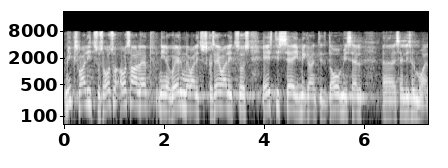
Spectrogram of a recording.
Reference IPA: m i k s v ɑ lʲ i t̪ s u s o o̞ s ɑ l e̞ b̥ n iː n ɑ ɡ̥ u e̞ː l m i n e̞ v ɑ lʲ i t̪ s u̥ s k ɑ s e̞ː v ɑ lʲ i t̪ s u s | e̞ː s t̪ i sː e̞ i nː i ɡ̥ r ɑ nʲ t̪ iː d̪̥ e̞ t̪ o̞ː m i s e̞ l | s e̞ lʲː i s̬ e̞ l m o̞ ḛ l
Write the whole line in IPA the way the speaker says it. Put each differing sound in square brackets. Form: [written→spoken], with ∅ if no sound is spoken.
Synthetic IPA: m i k s v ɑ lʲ i t̪ s u s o o̞ s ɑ l e̞ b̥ n iː n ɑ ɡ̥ u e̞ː l m i n e̞ v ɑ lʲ i t̪ s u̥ s k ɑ s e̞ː v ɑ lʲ i t̪ s u s | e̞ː s t̪ i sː e̞ i [nː→mː] i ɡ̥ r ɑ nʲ t̪ [iː→i] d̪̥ e̞ t̪ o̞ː m i s e̞ l | s e̞ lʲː i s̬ e̞ l m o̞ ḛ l

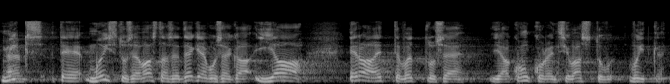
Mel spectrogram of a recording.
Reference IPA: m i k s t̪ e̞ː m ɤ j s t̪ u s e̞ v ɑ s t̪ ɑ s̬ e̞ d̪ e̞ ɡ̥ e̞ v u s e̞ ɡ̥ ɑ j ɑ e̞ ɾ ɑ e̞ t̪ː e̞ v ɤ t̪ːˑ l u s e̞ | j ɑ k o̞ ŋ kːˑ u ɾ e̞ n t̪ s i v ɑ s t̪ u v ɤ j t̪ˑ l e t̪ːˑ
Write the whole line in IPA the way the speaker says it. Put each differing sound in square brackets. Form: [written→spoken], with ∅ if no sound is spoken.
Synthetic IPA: m i k s t̪ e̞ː m ɤ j s t̪ u s e̞ v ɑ s t̪ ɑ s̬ e̞ [d̪→t̪] e̞ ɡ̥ e̞ v u s e̞ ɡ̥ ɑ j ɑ e̞ ɾ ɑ e̞ t̪ː e̞ v ɤ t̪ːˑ l u s e̞ | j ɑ k o̞ ŋ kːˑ u ɾ e̞ n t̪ s i v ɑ s t̪ u v ɤ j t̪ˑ l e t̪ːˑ

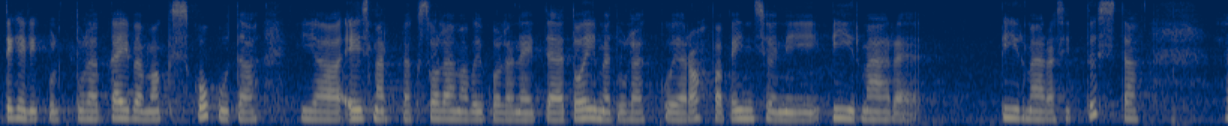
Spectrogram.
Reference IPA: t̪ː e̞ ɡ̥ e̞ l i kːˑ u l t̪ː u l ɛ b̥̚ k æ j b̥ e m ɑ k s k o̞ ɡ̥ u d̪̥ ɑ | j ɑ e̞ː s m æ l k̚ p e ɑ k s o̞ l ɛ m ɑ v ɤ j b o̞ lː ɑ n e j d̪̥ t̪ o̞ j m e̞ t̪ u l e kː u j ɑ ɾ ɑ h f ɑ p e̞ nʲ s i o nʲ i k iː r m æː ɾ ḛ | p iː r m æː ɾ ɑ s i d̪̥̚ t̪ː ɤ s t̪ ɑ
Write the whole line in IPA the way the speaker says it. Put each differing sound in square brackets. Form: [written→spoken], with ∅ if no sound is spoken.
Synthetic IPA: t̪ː e̞ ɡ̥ e̞ l i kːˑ u l t̪ː u l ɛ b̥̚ k æ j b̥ e m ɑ k s k o̞ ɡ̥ u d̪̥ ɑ | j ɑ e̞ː s m æ [l→r] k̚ p e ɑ k s o̞ l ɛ m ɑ v ɤ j b o̞ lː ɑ n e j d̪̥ t̪ o̞ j m e̞ t̪ u l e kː u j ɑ ɾ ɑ h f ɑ p e̞ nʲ s i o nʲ i [k→p] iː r m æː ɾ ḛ | p iː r m æː ɾ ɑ s i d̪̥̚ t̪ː ɤ s t̪ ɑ

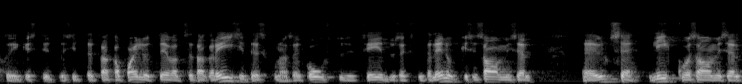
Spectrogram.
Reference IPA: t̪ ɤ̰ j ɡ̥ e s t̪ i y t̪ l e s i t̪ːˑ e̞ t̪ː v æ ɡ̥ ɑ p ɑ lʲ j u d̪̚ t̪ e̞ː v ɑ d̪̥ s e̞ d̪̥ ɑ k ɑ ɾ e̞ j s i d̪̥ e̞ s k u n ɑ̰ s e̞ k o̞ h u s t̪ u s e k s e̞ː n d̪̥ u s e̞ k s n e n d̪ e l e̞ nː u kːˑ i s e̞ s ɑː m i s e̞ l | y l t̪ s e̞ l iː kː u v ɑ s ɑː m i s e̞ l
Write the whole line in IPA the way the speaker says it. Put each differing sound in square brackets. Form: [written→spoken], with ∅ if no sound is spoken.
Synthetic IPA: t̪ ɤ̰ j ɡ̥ e s t̪ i y t̪ l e s i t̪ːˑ e̞ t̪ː v æ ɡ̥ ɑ p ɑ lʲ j u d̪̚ t̪ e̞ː v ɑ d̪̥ s e̞ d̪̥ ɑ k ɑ ɾ e̞ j s i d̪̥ e̞ s k u n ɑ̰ s e̞ k o̞ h u s t̪ u s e k s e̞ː n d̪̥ u s e̞ k s n e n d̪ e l e̞ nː u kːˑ i s e̞ s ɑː m i s e̞ l | y l t̪ s e̞ l iː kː u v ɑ s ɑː m i s e̞ l

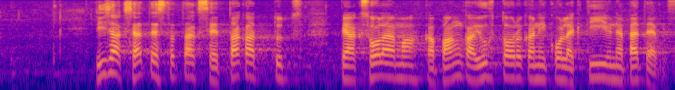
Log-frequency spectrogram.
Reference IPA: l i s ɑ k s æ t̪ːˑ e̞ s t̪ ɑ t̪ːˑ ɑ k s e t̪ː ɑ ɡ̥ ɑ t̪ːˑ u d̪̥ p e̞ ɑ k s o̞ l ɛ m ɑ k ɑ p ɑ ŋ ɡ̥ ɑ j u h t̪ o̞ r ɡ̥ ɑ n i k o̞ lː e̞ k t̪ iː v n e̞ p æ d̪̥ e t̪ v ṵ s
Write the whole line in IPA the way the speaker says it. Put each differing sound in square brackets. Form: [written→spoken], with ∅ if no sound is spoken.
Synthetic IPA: l i s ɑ k s æ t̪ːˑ e̞ s t̪ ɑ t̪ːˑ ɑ k s e t̪ː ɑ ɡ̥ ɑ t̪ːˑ u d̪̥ p e̞ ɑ k s o̞ l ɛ m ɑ k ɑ p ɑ ŋ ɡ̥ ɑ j u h t̪ o̞ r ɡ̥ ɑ n i k o̞ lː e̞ k t̪ iː v n e̞ p æ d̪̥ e [t̪→∅] v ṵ s

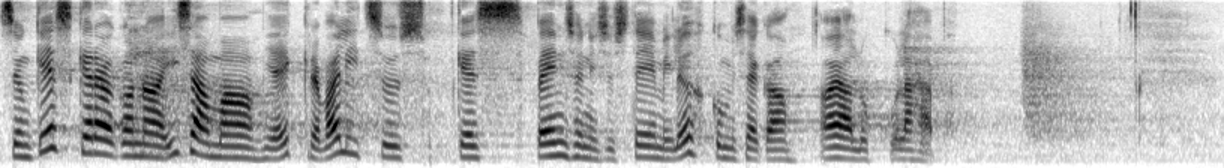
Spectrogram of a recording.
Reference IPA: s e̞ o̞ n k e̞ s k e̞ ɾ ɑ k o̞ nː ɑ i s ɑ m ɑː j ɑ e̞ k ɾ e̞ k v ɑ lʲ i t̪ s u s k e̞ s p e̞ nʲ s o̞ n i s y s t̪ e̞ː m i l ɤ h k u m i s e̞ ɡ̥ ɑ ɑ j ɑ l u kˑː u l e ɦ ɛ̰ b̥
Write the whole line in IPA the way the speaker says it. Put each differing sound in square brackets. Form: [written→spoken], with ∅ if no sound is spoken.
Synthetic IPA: s e̞ o̞ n k e̞ s k e̞ ɾ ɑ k o̞ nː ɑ i s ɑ m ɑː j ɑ e̞ k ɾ e̞ [k→∅] v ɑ lʲ i t̪ s u s k e̞ s p e̞ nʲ s o̞ n i s y s t̪ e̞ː m i l ɤ h k u m i s e̞ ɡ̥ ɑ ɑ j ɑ l u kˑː u l [e→æ] ɦ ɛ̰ b̥

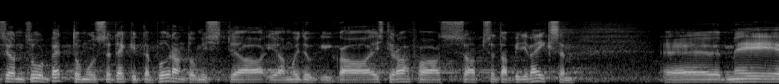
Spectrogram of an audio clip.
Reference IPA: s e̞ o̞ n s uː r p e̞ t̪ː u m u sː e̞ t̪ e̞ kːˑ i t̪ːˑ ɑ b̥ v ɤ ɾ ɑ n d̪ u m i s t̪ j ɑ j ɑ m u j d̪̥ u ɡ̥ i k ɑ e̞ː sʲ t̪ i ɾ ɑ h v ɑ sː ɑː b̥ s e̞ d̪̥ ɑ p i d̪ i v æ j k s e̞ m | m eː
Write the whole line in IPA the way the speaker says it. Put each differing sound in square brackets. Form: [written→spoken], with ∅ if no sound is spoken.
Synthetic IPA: s e̞ o̞ n s uː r p e̞ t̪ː u m u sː e̞ t̪ e̞ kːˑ i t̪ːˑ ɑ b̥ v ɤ ɾ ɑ n d̪ u m i s t̪ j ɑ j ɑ m u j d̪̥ u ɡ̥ i k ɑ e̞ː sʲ t̪ i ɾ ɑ h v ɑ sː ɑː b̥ s e̞ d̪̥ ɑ p i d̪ i v æ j k s e̞ m | m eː

